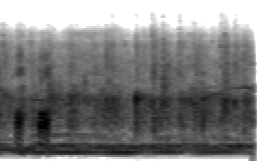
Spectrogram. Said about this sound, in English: I just want us to give Him a clap. Let's just give the Lord a clap.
